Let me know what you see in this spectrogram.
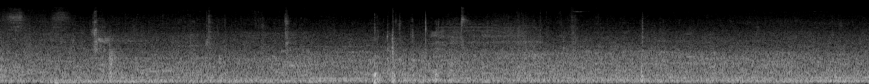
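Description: BMW sedan's engine idling with a steady hum, with a few sharp clicks: one near the start, one about a second in and one near four seconds in.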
